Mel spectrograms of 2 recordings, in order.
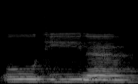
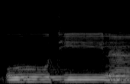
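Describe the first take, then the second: No difference in how they are said.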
